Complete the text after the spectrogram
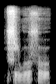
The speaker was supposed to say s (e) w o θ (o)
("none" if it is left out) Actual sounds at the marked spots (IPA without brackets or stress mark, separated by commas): e, o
